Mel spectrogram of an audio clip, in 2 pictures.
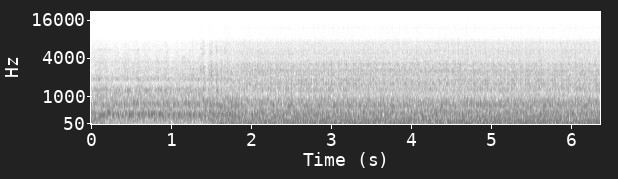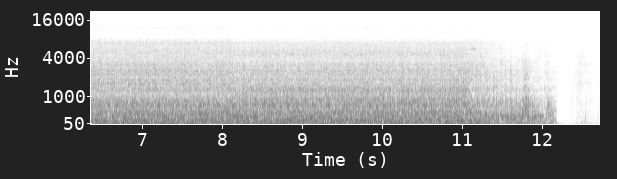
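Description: A dump truck engine runs after a shaft seal leak repair: a steady, loud, low mechanical drone for about twelve seconds, then it cuts off abruptly near the end.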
